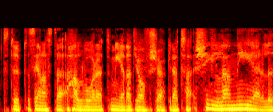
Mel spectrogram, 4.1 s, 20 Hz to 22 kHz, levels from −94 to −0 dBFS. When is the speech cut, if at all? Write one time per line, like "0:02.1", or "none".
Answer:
none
